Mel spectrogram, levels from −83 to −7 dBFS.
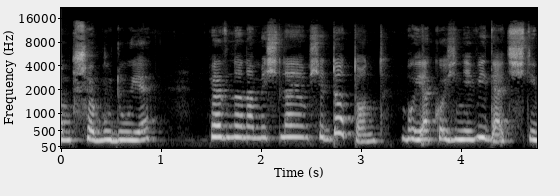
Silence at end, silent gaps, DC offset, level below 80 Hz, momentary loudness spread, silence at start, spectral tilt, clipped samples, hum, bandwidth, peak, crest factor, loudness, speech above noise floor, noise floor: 0 s; none; under 0.1%; -78 dBFS; 7 LU; 0 s; -3 dB/octave; under 0.1%; none; 15.5 kHz; -12 dBFS; 16 dB; -28 LUFS; 34 dB; -61 dBFS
